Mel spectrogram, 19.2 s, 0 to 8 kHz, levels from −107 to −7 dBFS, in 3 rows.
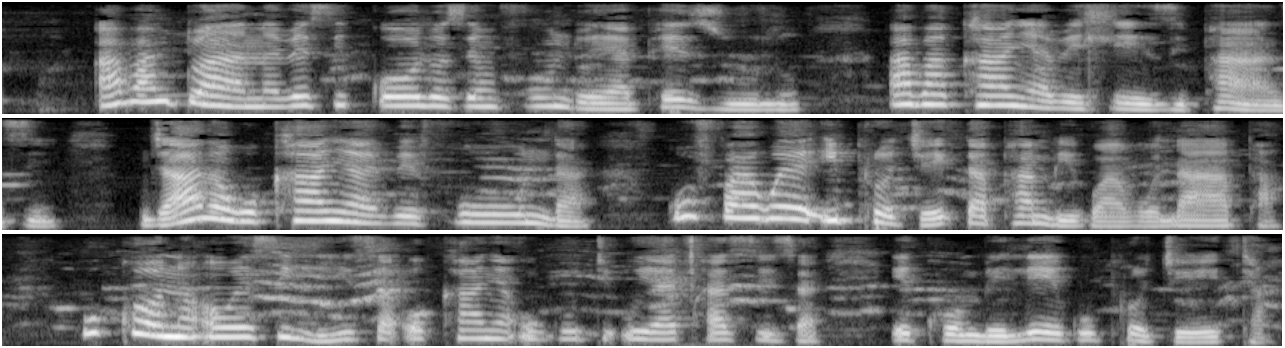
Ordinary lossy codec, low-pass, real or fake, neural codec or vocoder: MP3, 48 kbps; 7.2 kHz; real; none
